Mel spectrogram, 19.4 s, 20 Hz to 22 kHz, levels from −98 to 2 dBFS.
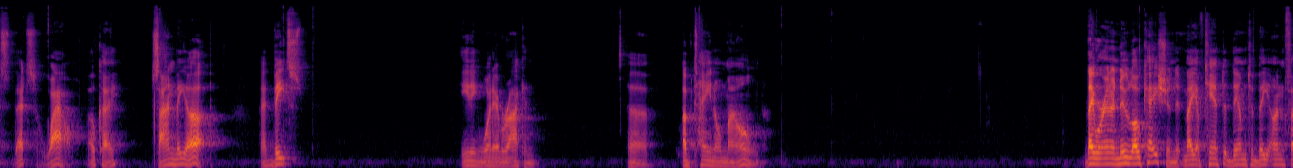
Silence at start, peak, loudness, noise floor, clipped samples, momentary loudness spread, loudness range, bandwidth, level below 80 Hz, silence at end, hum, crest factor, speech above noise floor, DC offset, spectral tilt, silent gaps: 0 s; -8 dBFS; -36 LUFS; -81 dBFS; under 0.1%; 17 LU; 12 LU; 19 kHz; -70 dBFS; 0 s; none; 32 dB; 45 dB; under 0.1%; -4 dB/octave; none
